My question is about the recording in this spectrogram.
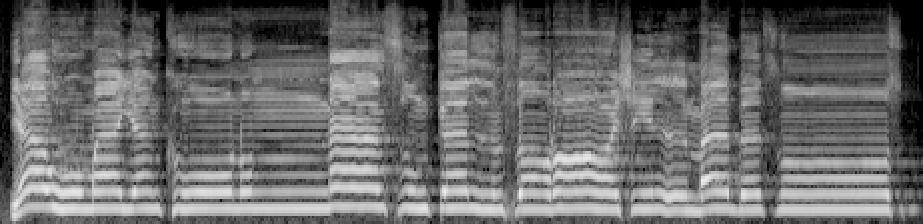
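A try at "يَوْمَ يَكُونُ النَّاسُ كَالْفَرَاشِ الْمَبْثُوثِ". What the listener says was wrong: Mabthuth, Pak. Mabthuth, taknya masih kurang, digigit lidahnya. Mabthuth. Untuk yang lainnya Masya Allah, pahrotnya Masya Allah.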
